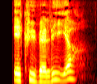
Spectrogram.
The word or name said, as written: ækvivalere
